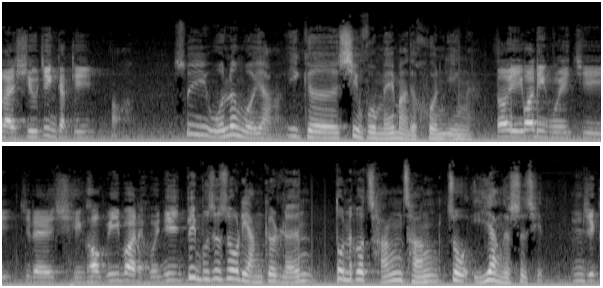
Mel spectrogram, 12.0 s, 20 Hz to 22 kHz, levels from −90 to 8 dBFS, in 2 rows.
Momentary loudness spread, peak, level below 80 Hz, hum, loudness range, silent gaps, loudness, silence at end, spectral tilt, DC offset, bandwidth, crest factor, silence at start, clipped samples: 10 LU; -2 dBFS; -30 dBFS; none; 3 LU; none; -21 LUFS; 0 s; -5.5 dB/octave; 3%; 12.5 kHz; 18 dB; 0 s; under 0.1%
